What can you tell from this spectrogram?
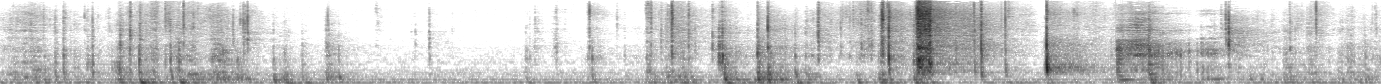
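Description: Stiff packaging boards handled and opened by hand: scattered clicks, taps and short rustles as the boards slide and a flap is lifted, with the sharpest clicks about four and a half and five seconds in.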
